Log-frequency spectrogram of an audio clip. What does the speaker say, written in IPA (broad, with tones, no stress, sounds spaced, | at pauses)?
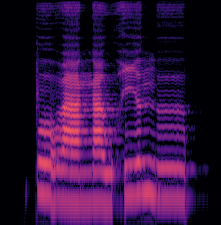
p o˥˨ ʋ a˩ ŋ a˩ w h i˧˥ ə̯ ŋ ɯː˧ p̚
